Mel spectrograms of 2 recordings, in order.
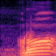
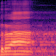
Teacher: kalau orang Padang itu kalau yang tebal-tebal itu jadi tipis, ro misalnya jadi ra ya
